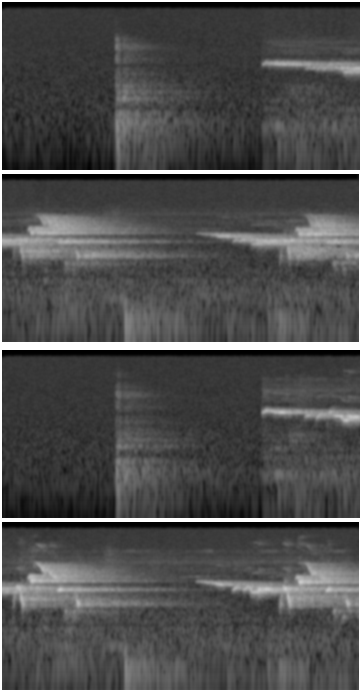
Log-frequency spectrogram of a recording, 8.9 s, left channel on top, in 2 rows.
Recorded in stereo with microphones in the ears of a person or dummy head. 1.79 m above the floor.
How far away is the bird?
About 2.5 m.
